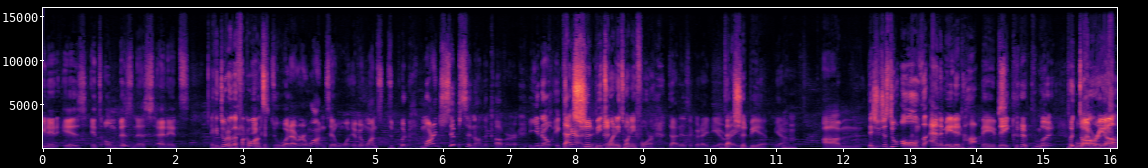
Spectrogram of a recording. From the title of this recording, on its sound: we’re live from Dos Croquetas!!!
